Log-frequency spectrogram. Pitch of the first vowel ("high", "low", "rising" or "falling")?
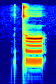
high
